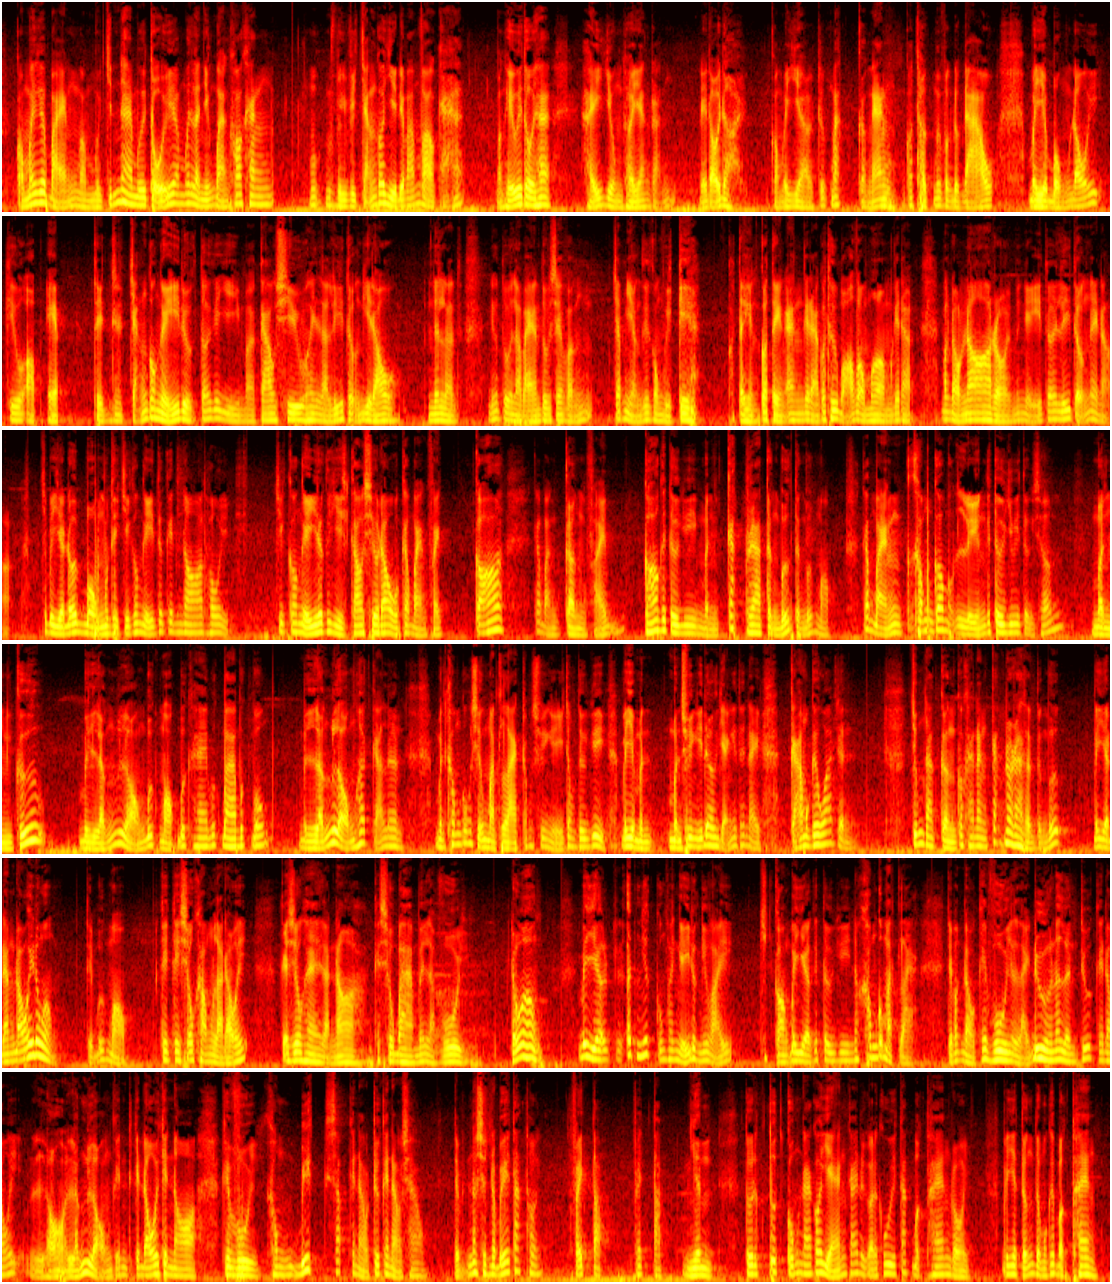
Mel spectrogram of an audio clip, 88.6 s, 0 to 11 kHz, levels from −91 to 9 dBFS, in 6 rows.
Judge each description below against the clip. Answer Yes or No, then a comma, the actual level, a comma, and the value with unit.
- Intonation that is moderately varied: No, wide, 5.7 semitones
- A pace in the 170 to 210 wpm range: No, average, 230 wpm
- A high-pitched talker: No, low, 110 Hz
